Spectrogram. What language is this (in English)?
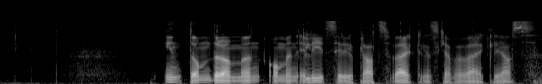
Swedish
